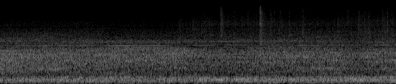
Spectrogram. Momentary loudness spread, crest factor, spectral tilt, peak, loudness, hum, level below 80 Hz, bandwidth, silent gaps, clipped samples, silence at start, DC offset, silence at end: 1 LU; 16 dB; -4 dB/octave; -22 dBFS; -38 LUFS; none; -60 dBFS; 16 kHz; none; under 0.1%; 0 s; under 0.1%; 0 s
